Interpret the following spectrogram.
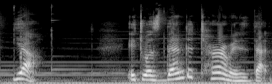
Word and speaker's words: Yah: first two letters were translated in English as YH and pronounced Yah.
